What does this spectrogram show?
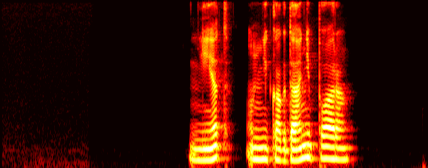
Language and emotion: Russian, neutral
